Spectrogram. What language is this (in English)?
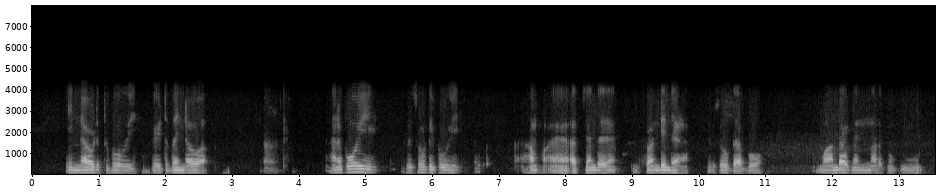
Malayalam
